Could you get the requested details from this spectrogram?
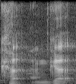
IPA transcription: k and g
